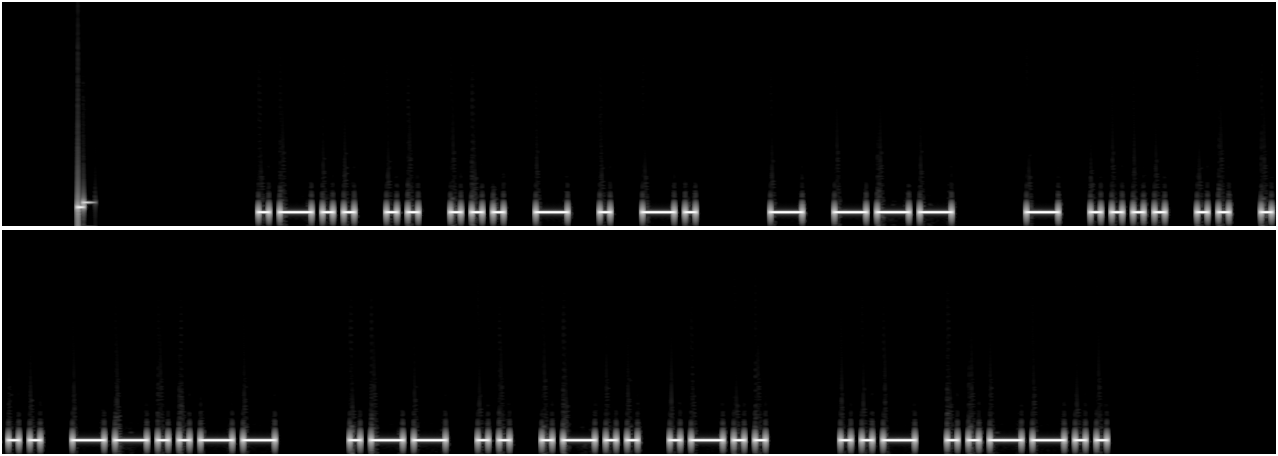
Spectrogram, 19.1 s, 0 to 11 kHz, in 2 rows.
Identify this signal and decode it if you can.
Morse code, heard as a keyed tone, about 16 wpm, 700 Hz. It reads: LISTEN TO THIS, WILL U?
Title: Sentences from Top 400 Words and Abbreviations 15wpm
